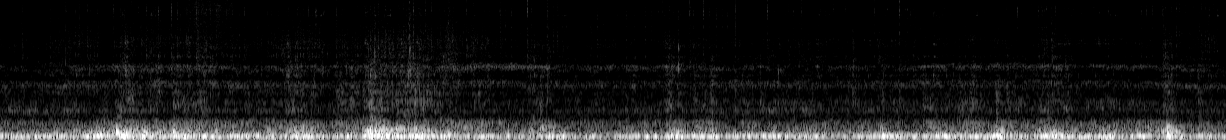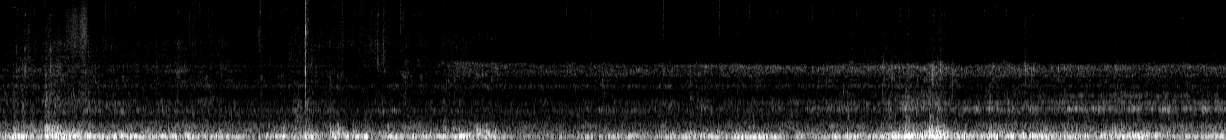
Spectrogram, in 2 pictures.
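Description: Bus engine and road rumble heard from inside the passenger cabin while the bus drives, a steady low drone that eases for a moment about two-thirds of the way through.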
